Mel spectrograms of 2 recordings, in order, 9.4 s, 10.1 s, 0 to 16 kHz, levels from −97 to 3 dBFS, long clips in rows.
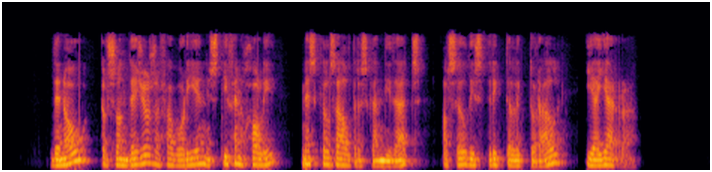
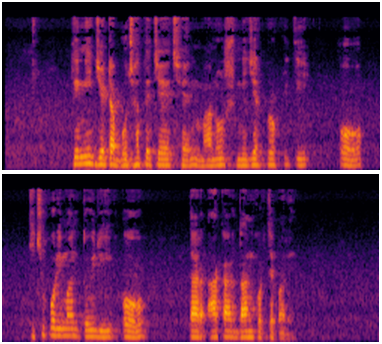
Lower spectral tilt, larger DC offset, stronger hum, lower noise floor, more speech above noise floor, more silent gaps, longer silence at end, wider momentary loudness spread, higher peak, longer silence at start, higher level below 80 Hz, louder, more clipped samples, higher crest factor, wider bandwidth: about the same, -5 dB/octave vs -5.5 dB/octave; neither; neither; first, under -90 dBFS vs -58 dBFS; first, over 71 dB vs 35 dB; first, 3.87-3.97 s, 7.71-7.76 s vs none; second, 1.05 s vs 1.2 s; second, 9 LU vs 12 LU; about the same, -4 dBFS vs -4 dBFS; second, 0.65 s vs 0.9 s; first, -50 dBFS vs -60 dBFS; first, -20 LUFS vs -24 LUFS; neither; second, 16 dB vs 22 dB; second, 8.2 kHz vs 11.5 kHz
